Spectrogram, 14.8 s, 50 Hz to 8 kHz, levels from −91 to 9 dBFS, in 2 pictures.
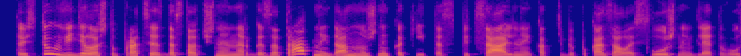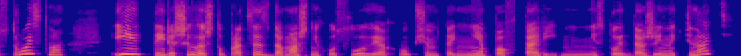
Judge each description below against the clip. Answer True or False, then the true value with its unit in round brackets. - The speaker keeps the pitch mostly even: False (4.2 semitones)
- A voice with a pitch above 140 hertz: True (190 Hz)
